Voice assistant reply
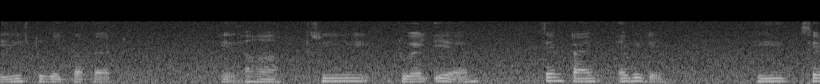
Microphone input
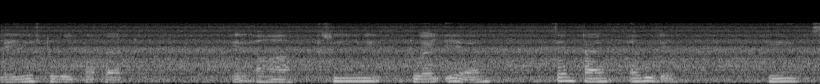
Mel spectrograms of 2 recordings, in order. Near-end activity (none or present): none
